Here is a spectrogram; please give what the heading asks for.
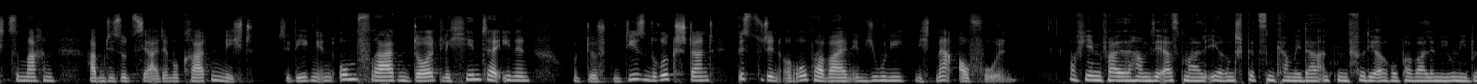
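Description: No technical faults can be heard anywhere in the recording.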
